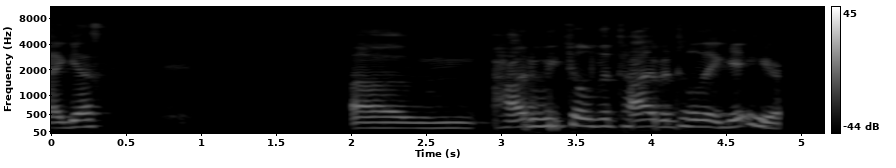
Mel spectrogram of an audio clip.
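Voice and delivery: teary voice with a drawn-out um. Voicing a crying character to players in a tabletop game, tearful NPC voice. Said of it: "she sort of like is wiping her tears away".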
